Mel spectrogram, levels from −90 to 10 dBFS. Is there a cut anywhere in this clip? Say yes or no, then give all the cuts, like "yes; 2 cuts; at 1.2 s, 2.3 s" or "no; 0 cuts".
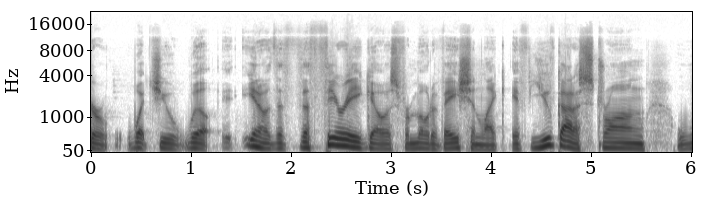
yes; 1 cut; at 1.4 s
